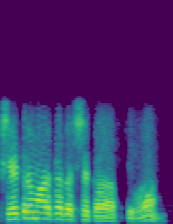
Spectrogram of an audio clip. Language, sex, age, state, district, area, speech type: Sanskrit, male, 45-60, Karnataka, Uttara Kannada, rural, conversation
